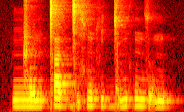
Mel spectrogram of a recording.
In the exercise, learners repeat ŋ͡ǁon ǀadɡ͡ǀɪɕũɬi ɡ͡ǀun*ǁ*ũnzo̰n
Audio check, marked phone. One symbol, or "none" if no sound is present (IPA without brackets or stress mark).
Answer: k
